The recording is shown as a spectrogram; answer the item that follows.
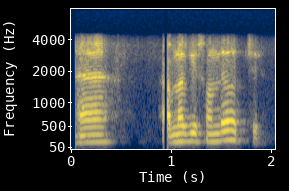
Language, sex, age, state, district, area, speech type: Bengali, male, 45-60, West Bengal, Dakshin Dinajpur, rural, conversation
